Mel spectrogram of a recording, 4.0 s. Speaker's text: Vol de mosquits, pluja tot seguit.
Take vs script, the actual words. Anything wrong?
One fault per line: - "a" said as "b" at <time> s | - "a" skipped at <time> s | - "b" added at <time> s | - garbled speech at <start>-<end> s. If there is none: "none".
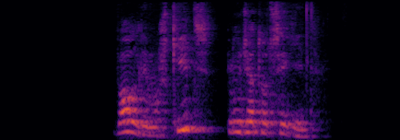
none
